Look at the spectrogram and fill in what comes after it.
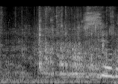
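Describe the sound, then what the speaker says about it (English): Liquid pours into a container with a splashing, gushing fill sound that grows fuller toward the end, while people talk nearby. "I just need to pour this in there."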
